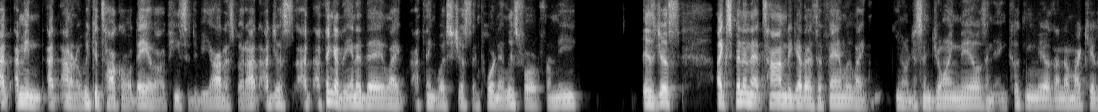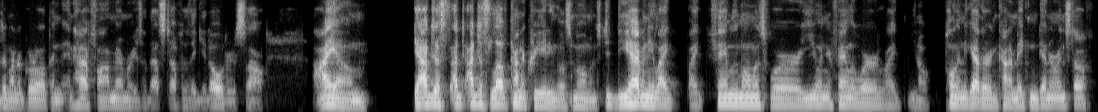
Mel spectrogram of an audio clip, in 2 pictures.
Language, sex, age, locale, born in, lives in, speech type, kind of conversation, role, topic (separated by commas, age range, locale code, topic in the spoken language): English, male, 35-39, en-US, United States, United States, conversation, unstructured, none, Which childhood comfort foods still warm your heart today, and what memories make them special?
